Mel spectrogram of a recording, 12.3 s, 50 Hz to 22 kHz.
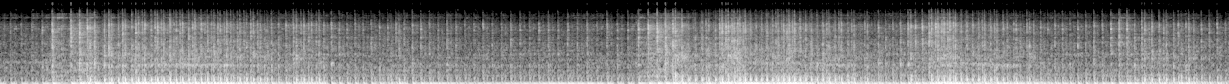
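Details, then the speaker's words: Roughly 50-year-old Mighty Mac 8C skid steer, engine freed from seizure: it idles steadily for a moment, then the note swells and falls back every few seconds as the governor catches. Idle hunting, cause unclear to the owner. "It's running pretty good. I don't know why it sits there and idles really good for a second and then kind of, I don't know, like catches itself with the governor. I don't understand why."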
